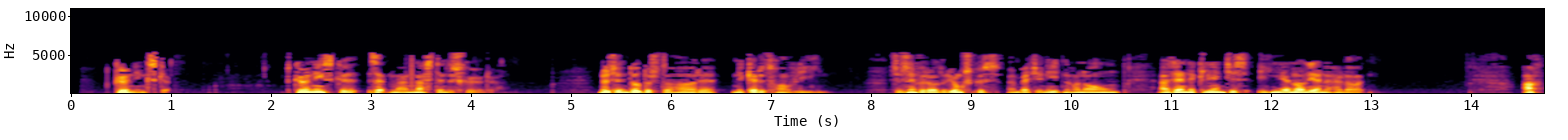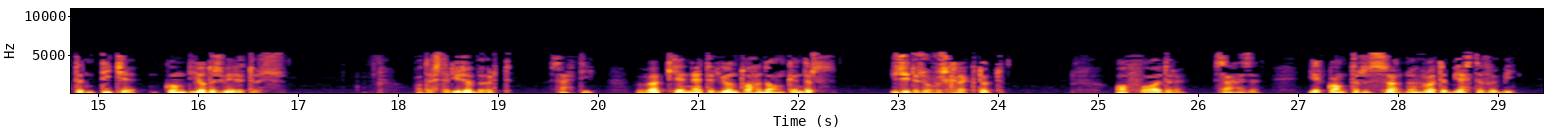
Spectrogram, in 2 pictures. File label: westvlams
